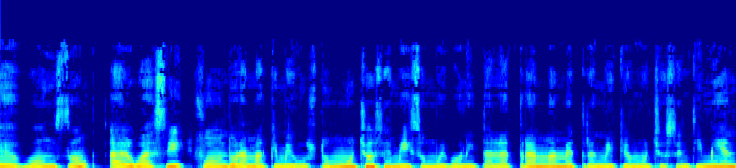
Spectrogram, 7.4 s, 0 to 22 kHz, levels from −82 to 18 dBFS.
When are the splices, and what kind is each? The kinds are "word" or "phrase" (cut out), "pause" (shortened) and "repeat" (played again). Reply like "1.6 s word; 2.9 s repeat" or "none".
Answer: 1.9 s pause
